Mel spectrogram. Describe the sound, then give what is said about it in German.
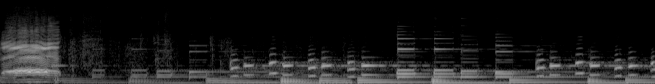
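A single loud, wavering bleat from a horned Icelandic sheep sounds at the very start, as people in a line drive sheep and free-roaming horses across a large summer pasture. It then gives way to gentle instrumental music with a steady stepping melody. “Die Schafe und die Pferde, freilaufende Pferde.”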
